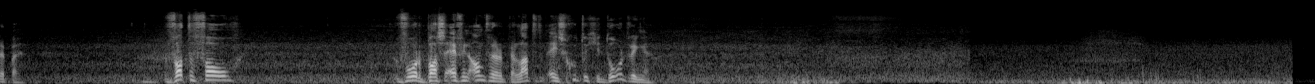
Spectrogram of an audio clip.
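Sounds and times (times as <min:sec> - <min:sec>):
speech: 0:00.0 - 0:00.3, 0:01.6 - 0:02.4, 0:04.0 - 0:06.6
waves washing onto a beach: 0:00.0 - 0:13.0
wind buffeting the microphone: 0:06.6 - 0:13.1.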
